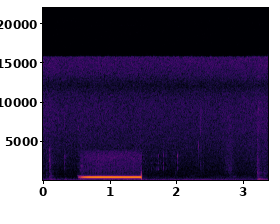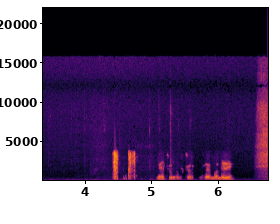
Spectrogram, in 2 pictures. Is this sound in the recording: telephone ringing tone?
yes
